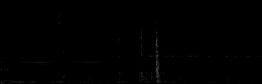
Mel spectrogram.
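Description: Soft menu clicks tick quietly.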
